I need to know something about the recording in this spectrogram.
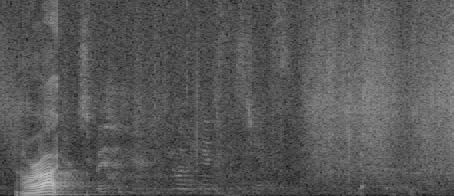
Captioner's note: indistinct chatter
